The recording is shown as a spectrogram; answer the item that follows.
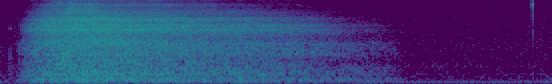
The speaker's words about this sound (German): Wechselseitige Nasenatmung, Pranayama. Denn zum Yoga gehört so viel mehr als nur die Körperübungen. Lass uns einatmen, ganz tief.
